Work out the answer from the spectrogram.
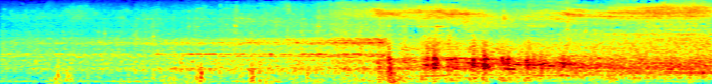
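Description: SEPTA electric commuter train approaching and growing steadily louder, with a steady whine. From about five seconds in it passes close by: louder rumbling rail noise with repeated wheel clacks over the rail joints.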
